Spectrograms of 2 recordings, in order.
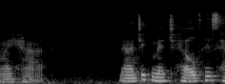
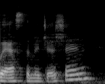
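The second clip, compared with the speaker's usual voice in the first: usual speaking voice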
